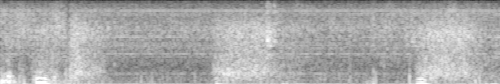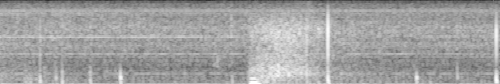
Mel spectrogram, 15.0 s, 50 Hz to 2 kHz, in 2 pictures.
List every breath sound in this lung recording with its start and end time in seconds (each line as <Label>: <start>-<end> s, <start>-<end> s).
Inhalation: 0.42-1.54 s, 3.11-4.16 s, 6.30-7.35 s, 11.24-12.43 s
Rhonchi: 0.42-0.78 s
